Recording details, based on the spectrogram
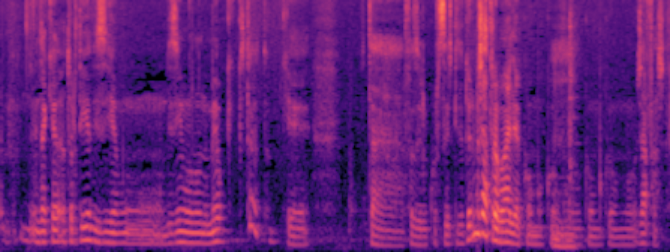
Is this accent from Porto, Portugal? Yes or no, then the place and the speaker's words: yes; Porto, Portugal; Olha, eu sou do Porto, eu venho do Porto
